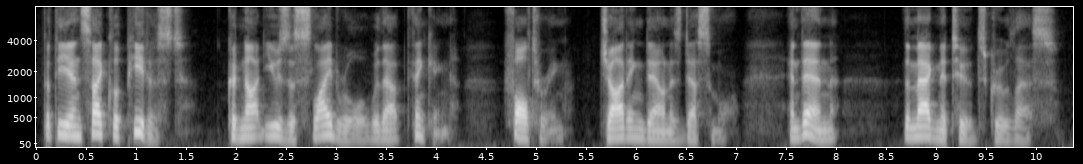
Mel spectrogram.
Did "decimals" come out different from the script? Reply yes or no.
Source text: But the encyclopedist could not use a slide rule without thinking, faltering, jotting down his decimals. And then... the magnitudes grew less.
yes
